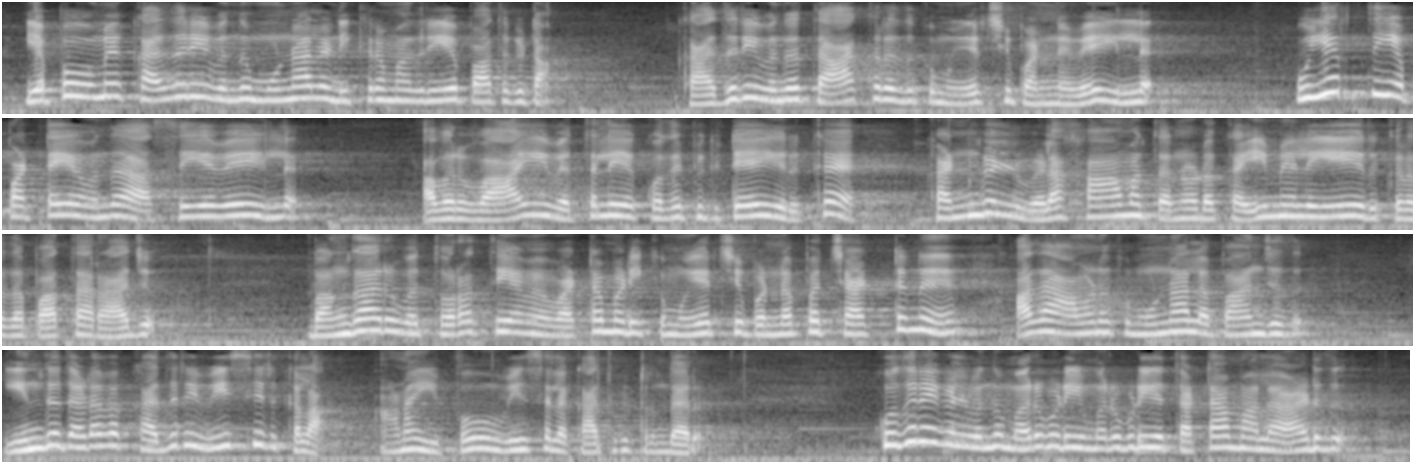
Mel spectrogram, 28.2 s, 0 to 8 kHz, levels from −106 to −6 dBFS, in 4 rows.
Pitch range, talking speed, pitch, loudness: 215-275 Hz, 120 wpm, 250 Hz, -17 LUFS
